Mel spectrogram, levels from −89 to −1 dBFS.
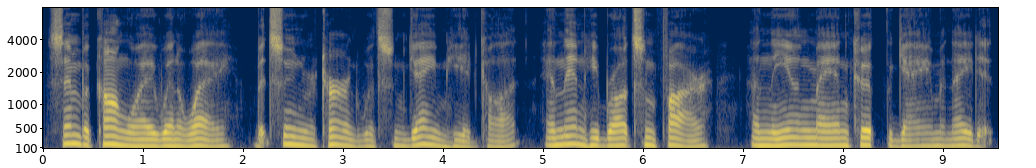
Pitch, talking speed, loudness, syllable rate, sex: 140 Hz, 180 wpm, -17 LUFS, 4.2 syllables/s, male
